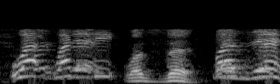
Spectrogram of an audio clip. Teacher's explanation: لام شمسية مضغمة في الزاي المفتوحة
